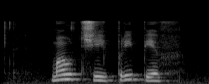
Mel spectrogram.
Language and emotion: Russian, neutral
